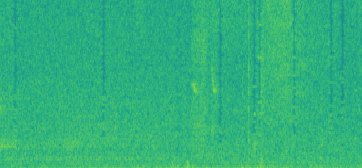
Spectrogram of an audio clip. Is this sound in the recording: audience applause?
no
